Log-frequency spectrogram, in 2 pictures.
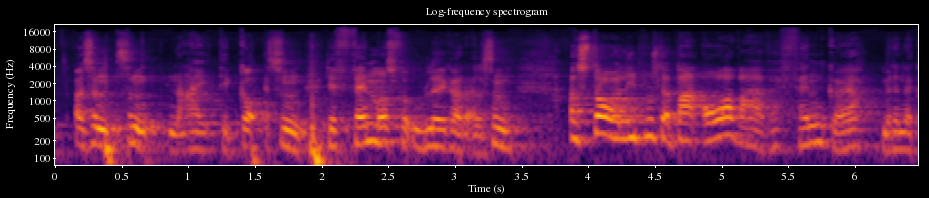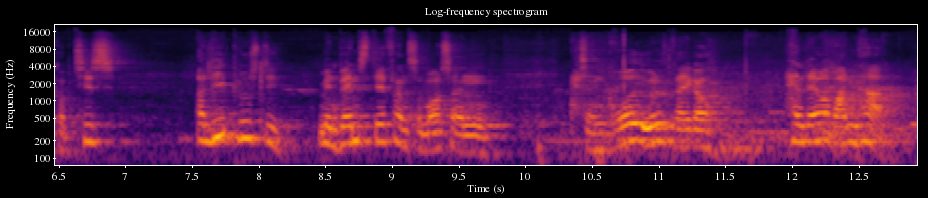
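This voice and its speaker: In a room with audible echo, a man speaks very fast in a high pitch with lively intonation. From West Jutland, Denmark (Struer). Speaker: storyteller. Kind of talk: personal storytelling.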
